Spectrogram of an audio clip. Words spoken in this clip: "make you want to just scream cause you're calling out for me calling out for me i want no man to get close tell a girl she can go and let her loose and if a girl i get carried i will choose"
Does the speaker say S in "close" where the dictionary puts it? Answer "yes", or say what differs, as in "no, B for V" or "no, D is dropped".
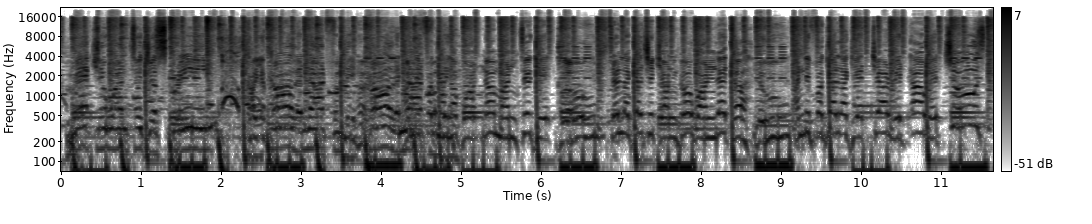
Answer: no, S is dropped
